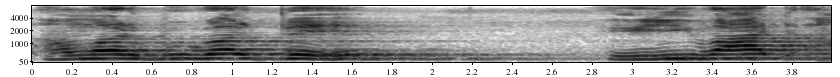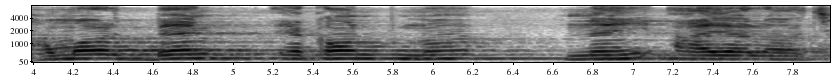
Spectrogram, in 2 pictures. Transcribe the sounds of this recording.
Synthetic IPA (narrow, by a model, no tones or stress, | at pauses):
ɦəməɾɡuɡəlpe | ɾibaʈɦəməɾbẽŋkekauɳʈmenəĩajelət͡ʃʰ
